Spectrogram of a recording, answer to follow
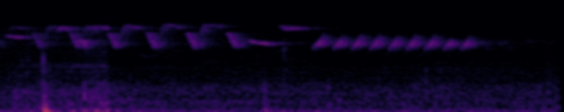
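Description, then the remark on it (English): A bird sings in the morning in a quick series of high, sweeping notes, followed by a rapid trill of repeated chirps, clear over faint outdoor background noise. “Birds keep you very still once you start listening to them.”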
